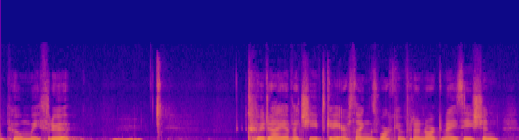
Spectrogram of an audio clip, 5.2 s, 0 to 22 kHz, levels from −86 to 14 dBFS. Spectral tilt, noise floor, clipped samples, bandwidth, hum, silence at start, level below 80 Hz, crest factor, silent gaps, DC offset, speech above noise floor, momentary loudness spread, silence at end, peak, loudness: -5 dB/octave; -54 dBFS; under 0.1%; 13.5 kHz; none; 0 s; -56 dBFS; 16 dB; none; under 0.1%; 33 dB; 12 LU; 0.05 s; -6 dBFS; -22 LUFS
